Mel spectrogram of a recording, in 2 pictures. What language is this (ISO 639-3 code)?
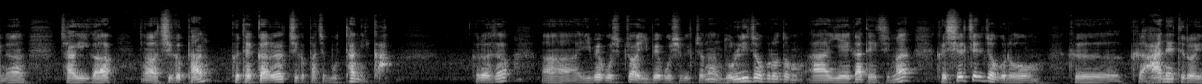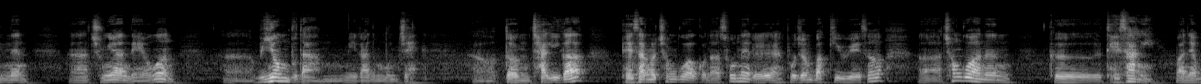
kor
